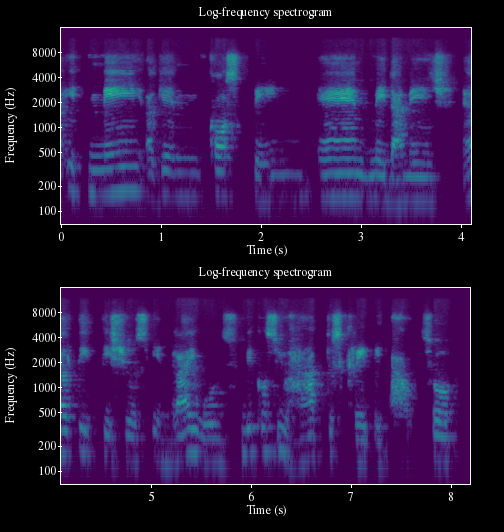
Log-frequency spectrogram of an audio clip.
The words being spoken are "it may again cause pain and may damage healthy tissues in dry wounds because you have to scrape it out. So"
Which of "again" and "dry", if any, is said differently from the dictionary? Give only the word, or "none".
none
